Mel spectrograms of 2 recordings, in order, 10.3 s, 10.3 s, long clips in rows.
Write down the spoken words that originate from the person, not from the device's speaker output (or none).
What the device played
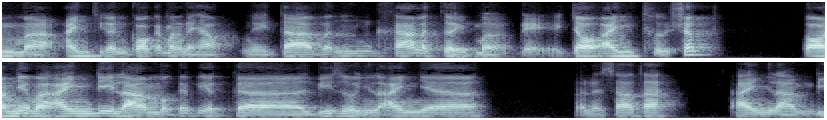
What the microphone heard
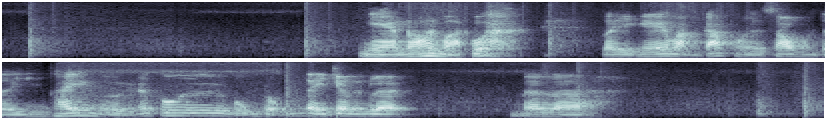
nghe nói mệt quá tại vì nghe bằng cấp rồi xong rồi tự nhiên thấy người nó cứ bụng rủn tay chân lên nên là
